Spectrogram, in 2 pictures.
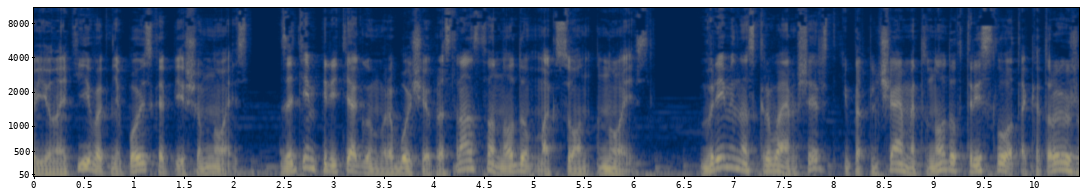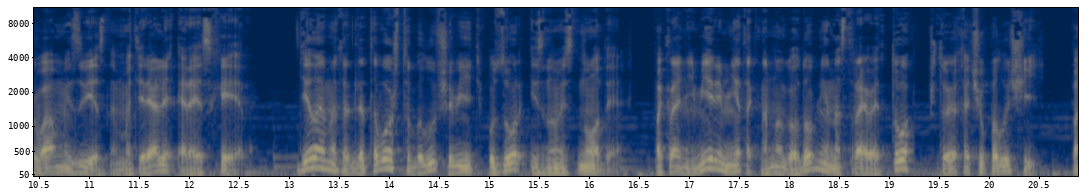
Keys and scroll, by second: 0.7 e.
